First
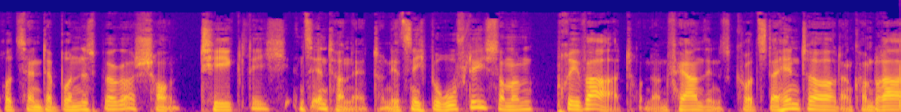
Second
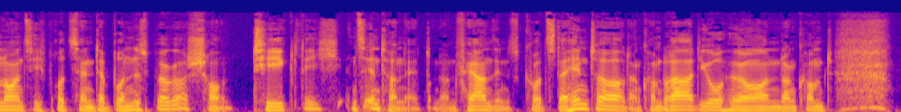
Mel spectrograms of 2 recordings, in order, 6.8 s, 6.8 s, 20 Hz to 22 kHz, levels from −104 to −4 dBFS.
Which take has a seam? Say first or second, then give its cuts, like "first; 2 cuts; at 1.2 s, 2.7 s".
second; 1 cut; at 3.2 s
